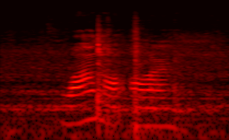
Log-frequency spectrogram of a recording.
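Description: A lid clatters onto a pot.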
